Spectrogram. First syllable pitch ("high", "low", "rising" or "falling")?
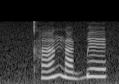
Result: rising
